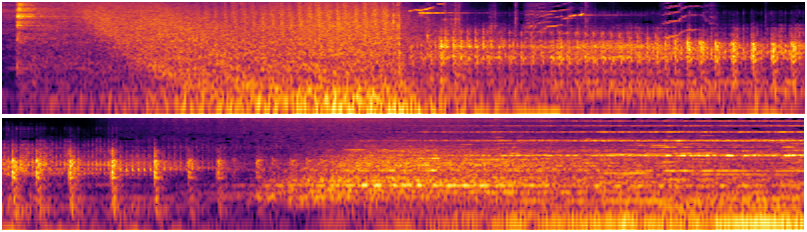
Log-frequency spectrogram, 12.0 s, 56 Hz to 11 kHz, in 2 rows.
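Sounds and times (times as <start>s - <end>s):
fast clattering: 2.6s - 8.6s.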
